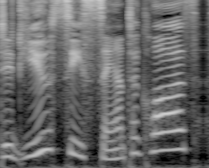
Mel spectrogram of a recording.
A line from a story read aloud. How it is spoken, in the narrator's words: she shouted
